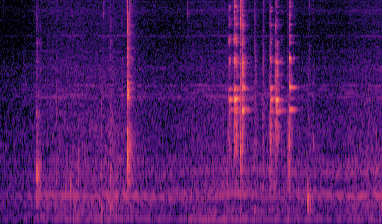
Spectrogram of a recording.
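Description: Salt being stirred into flour in a dish with a steel spoon, then fingers mixing the flour, with scattered light clicks and two quick clusters of ringing clinks against the dish about two-thirds of the way in. A faint steady hum sits underneath.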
